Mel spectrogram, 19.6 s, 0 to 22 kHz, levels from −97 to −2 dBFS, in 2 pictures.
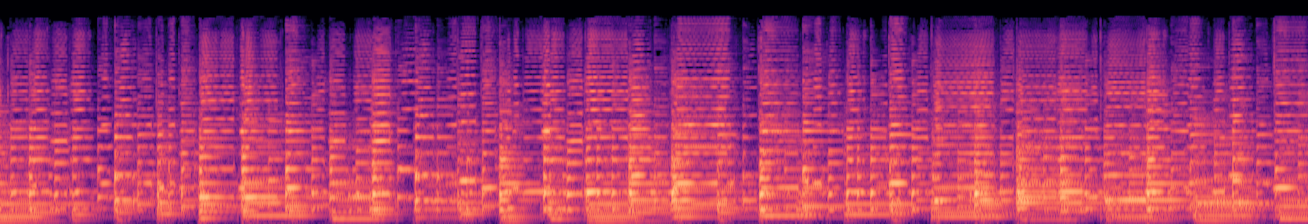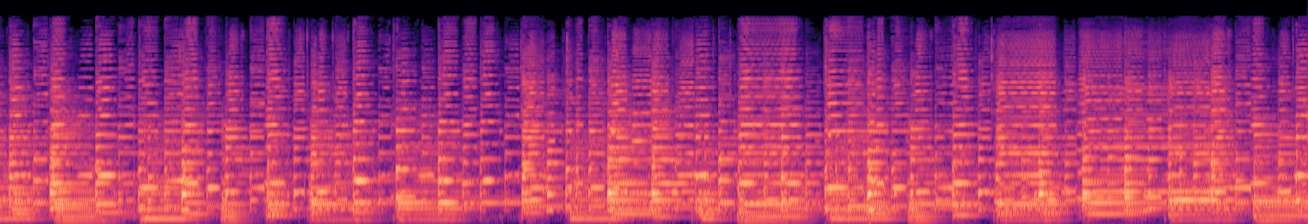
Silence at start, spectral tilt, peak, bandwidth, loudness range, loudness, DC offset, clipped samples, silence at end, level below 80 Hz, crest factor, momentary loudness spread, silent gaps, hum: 0 s; -3.5 dB/octave; -4 dBFS; 16 kHz; 2 LU; -20 LUFS; under 0.1%; under 0.1%; 0 s; -48 dBFS; 16 dB; 5 LU; none; none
